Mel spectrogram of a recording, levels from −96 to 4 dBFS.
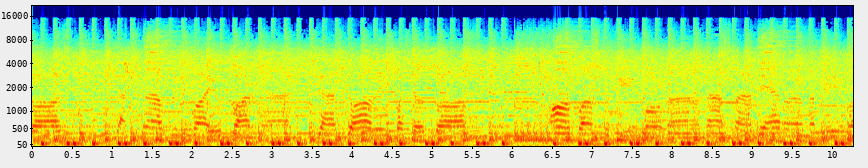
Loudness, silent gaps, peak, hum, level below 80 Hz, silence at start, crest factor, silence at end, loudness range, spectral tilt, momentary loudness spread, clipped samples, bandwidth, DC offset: -10 LUFS; none; 0 dBFS; none; -18 dBFS; 0 s; 10 dB; 0 s; 0 LU; -4.5 dB/octave; 2 LU; 0.2%; 16 kHz; 2%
